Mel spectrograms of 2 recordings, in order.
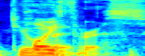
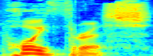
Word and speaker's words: Poythress: So Vern, I always mispronounce his last name. Poythress. Poythress.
